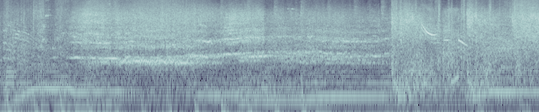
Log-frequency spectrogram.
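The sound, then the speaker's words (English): Getaway vans speeding off after a robbery, with loud, continuous screeching tyres and roaring engines, van doors flung open. “flee into one of the waiting vans that drive off at speed with the van doors flung wide open.”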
